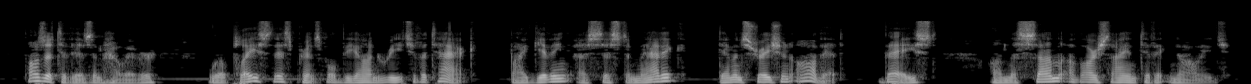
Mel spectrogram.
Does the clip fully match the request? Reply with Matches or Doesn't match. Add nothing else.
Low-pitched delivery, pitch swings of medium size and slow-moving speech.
Doesn't match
